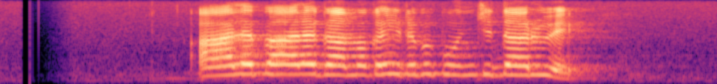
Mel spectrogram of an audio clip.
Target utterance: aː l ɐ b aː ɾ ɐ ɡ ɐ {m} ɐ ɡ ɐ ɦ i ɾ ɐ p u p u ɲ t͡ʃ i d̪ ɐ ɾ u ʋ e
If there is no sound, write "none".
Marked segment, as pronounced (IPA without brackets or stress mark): m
